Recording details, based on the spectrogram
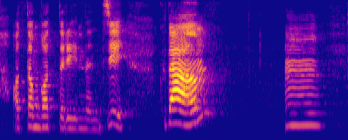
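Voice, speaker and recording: A woman talks at a fairly slow pace, with audible room echo. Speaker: elementary school teacher. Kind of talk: lecture.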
